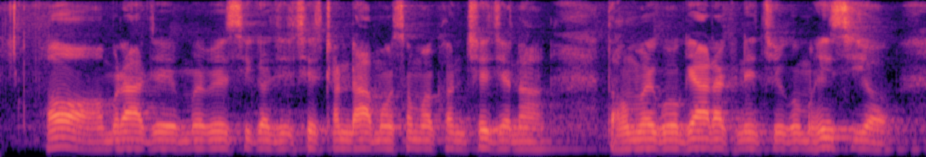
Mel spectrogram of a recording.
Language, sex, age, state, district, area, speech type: Maithili, male, 30-45, Bihar, Darbhanga, rural, spontaneous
